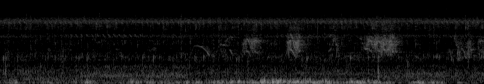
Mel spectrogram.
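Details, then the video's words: Feral wild boar foraging next to a water hole in New Zealand: low, crunching chewing and rustling in uneven bursts, with brief bird chirps and a steady high insect buzz behind. "Wild Boar munching at a water hole NZ"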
